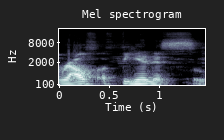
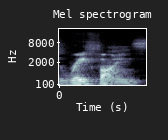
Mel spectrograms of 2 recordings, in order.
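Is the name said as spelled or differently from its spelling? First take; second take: as spelled; differently. First: The name is said as it is spelled. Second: The name is not said as it is spelled. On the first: The speaker calls it wrong. "not Ralph Fiennes. ... if you read it, it's Ralph Fiennes" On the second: The speaker calls it right. "But it's Ralph Fiennes"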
